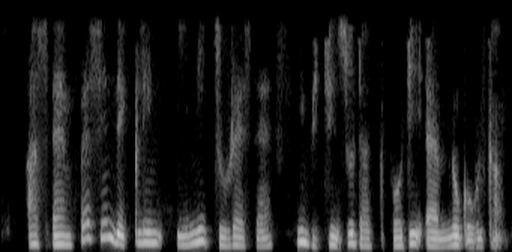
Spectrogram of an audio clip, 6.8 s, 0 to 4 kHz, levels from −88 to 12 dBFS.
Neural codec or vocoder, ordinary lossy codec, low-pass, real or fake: codec, 24 kHz, 0.9 kbps, DualCodec; MP3, 32 kbps; 3.6 kHz; fake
